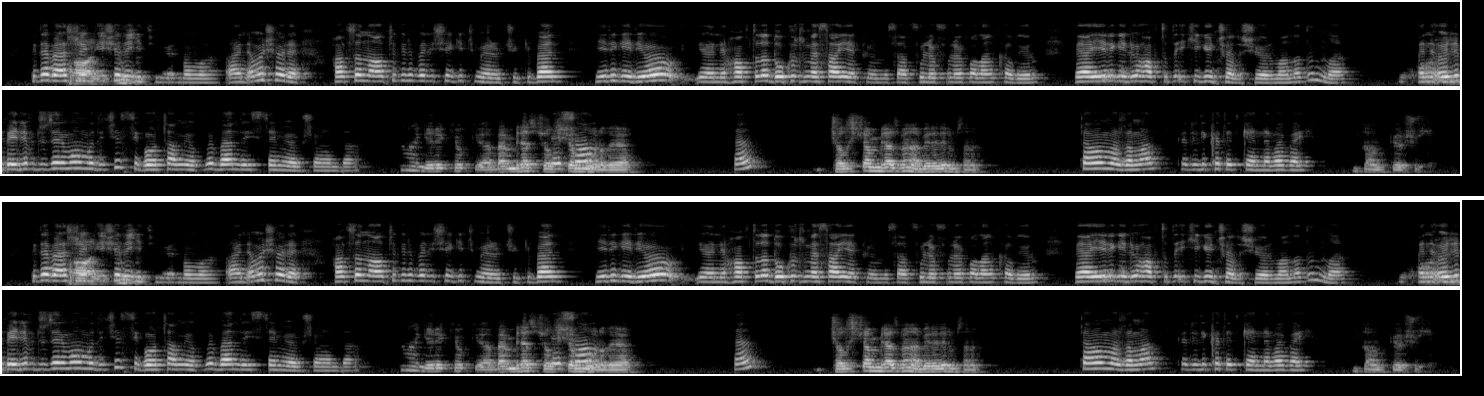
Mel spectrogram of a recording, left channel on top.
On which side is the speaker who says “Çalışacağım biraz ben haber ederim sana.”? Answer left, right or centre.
Right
